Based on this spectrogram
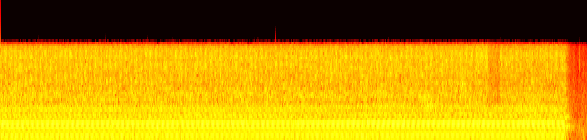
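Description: Even, steady electric hum with a constant pitch for about eleven seconds, then it cuts off; the pump is drawing air normally.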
